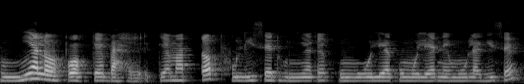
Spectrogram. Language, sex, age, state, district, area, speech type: Assamese, female, 60+, Assam, Lakhimpur, urban, spontaneous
